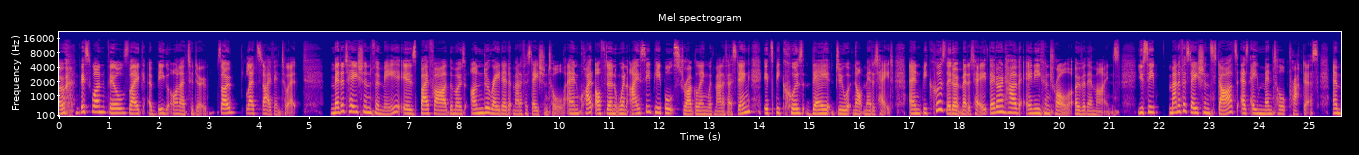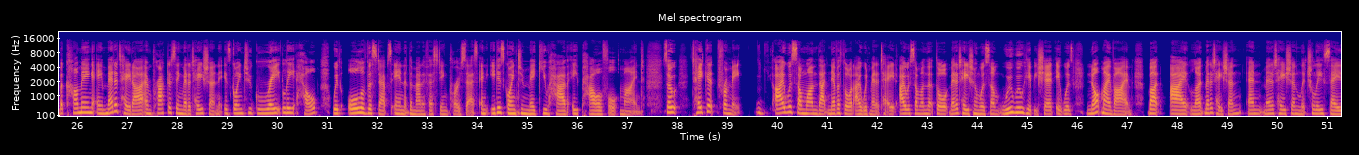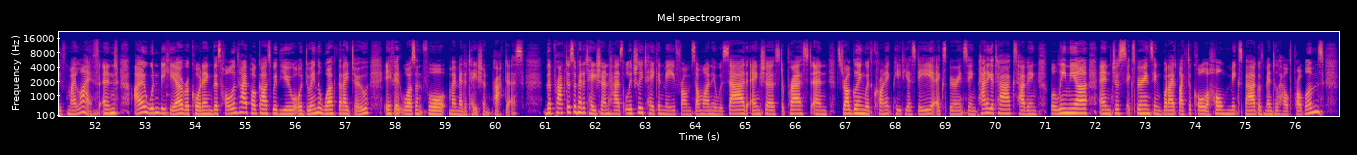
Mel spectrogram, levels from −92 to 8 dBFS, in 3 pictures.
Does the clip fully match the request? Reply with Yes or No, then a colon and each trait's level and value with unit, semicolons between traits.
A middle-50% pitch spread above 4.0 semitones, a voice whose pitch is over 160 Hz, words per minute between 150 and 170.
No: average, 3.3 semitones; medium, 185 Hz; average, 160 wpm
